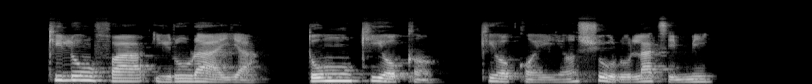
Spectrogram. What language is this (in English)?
Yoruba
